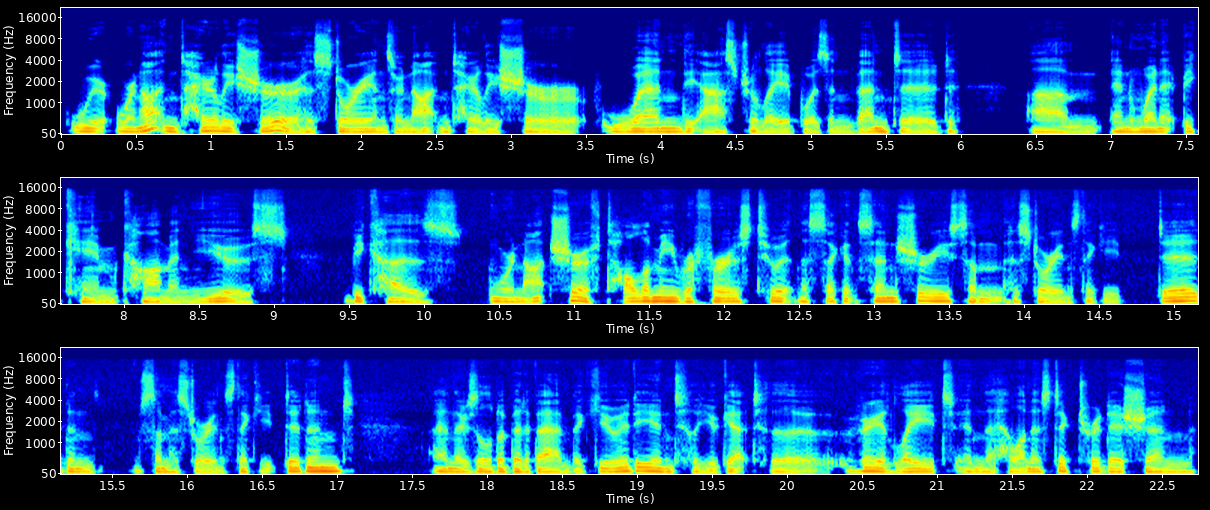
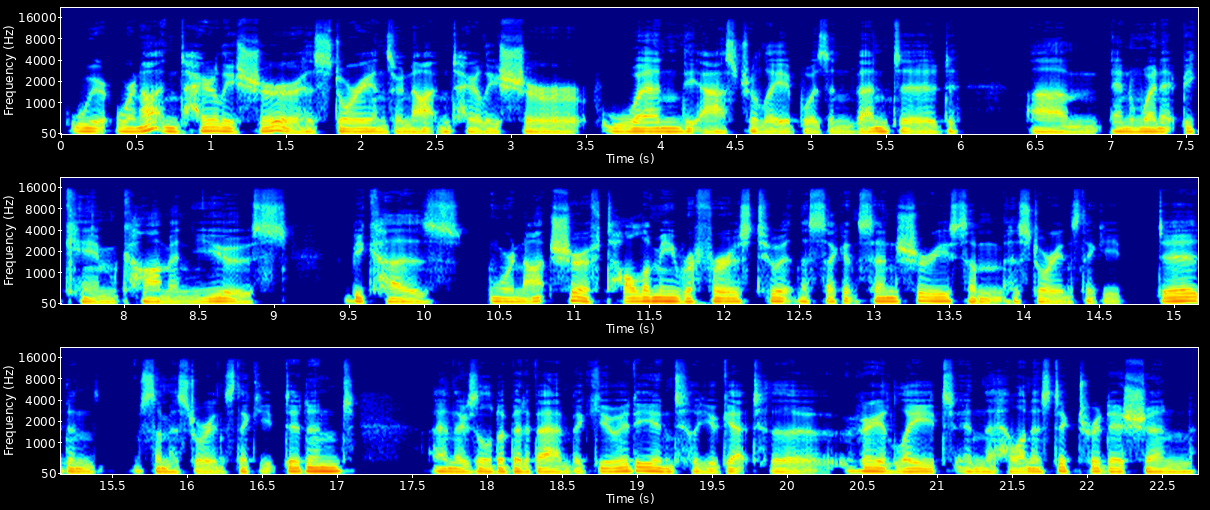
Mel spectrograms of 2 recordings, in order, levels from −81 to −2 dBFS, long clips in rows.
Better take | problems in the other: second | hiss; faint; from 8.5 s on; 30 dB below the speech

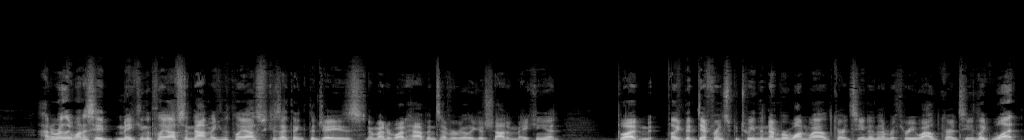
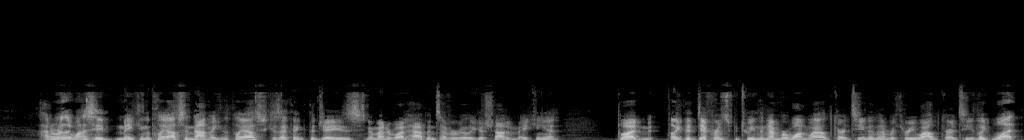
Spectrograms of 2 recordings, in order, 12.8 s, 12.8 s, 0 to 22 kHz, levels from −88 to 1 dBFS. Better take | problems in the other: first | garbled, watery; badly; nothing above 7.5 kHz; slightly in the first

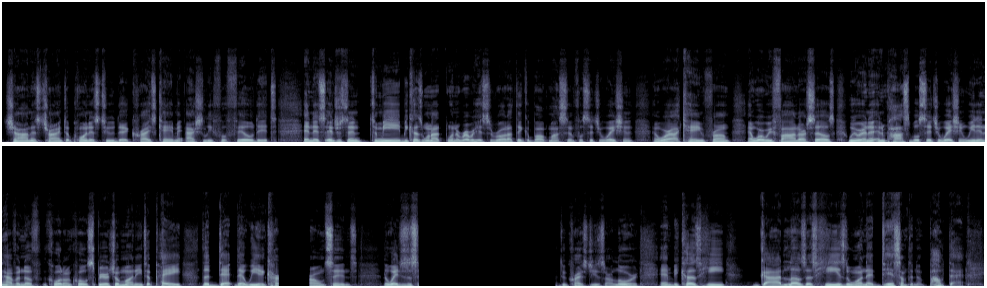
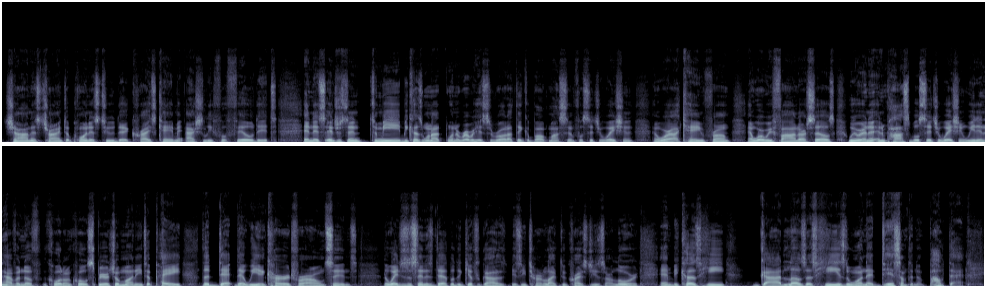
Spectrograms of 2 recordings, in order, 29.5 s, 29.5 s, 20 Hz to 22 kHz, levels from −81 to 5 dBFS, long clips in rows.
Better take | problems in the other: second | audio cutting out; at 19 s and at 21 s for 2 s

